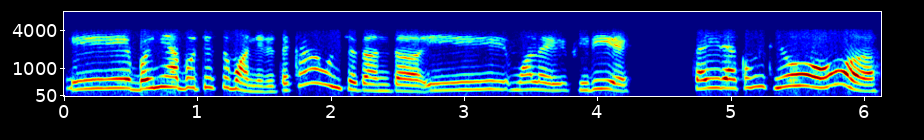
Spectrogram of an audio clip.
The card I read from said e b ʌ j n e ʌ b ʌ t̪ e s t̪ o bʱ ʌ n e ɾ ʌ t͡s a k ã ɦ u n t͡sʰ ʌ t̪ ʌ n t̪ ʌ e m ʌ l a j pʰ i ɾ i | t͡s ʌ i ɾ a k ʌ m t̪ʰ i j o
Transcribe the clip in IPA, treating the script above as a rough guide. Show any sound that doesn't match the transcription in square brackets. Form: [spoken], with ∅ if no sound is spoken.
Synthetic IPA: e b ʌ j n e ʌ b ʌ t̪ e s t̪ o bʱ ʌ n e ɾ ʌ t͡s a k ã ɦ u n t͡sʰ ʌ t̪ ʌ n t̪ ʌ e m ʌ l a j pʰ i ɾ i | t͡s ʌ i ɾ a k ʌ m t̪ʰ i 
